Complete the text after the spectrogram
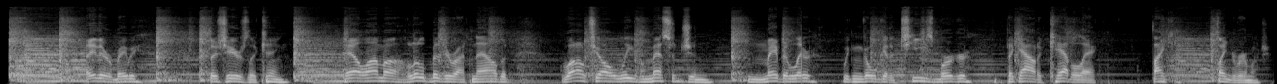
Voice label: voice greeting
